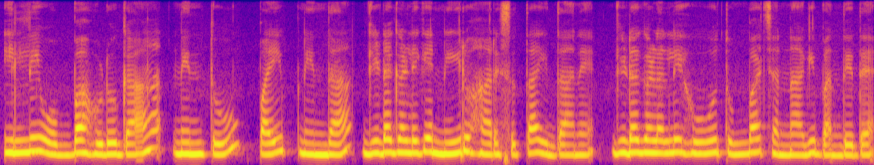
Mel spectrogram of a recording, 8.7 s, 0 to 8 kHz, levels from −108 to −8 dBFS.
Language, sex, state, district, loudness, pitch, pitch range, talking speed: Kannada, female, Karnataka, Shimoga, -14 LUFS, 215 Hz, 195-230 Hz, 105 wpm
